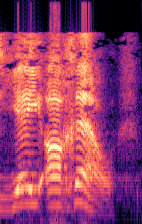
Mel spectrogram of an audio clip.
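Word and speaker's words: Ye'achel (יאכל): If you just had in the Torah, Yud Aleph Chaf Lamid, usually that's pronounced Yochal. So that's how it's written. It's written as Yochal, but it's read as Ye'achel.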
